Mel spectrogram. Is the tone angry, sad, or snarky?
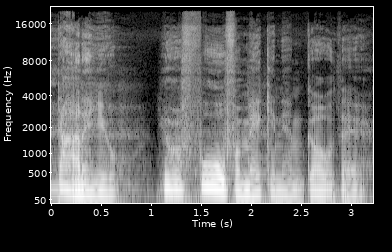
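sad. It sounds sad.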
